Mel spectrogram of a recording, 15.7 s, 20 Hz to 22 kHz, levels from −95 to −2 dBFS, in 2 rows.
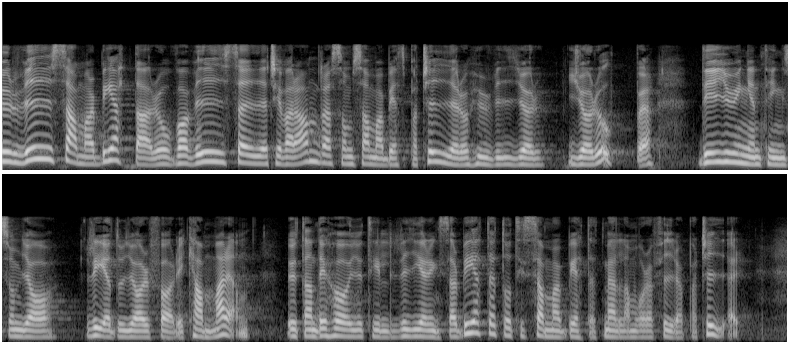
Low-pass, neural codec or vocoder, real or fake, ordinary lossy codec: none; none; real; none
